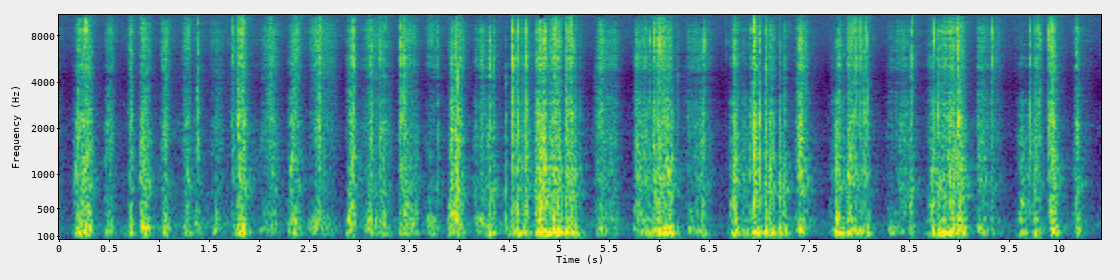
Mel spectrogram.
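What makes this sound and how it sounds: A pink scraper, held by a hand with long nails, scratches the foil coating off a flat foil-coated paper scratch-off world map. Quick, irregular bursts of dry, bright scratching and rasping follow one another, with brief pauses between strokes.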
